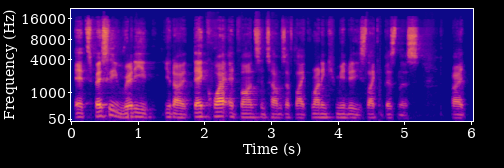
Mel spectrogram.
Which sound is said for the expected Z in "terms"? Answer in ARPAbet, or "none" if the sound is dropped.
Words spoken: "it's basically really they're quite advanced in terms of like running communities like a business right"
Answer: Z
